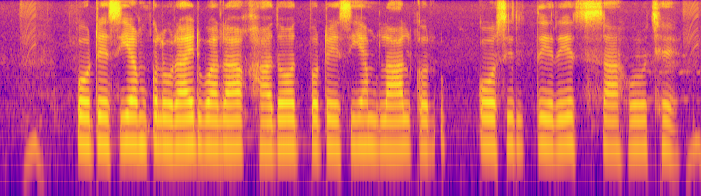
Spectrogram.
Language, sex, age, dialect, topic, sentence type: Magahi, female, 18-24, Northeastern/Surjapuri, agriculture, statement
